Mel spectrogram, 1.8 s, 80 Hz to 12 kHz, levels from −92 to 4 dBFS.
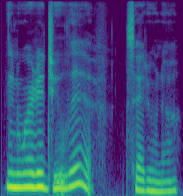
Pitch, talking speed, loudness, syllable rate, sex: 215 Hz, 230 wpm, -15 LUFS, 5.9 syllables/s, female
